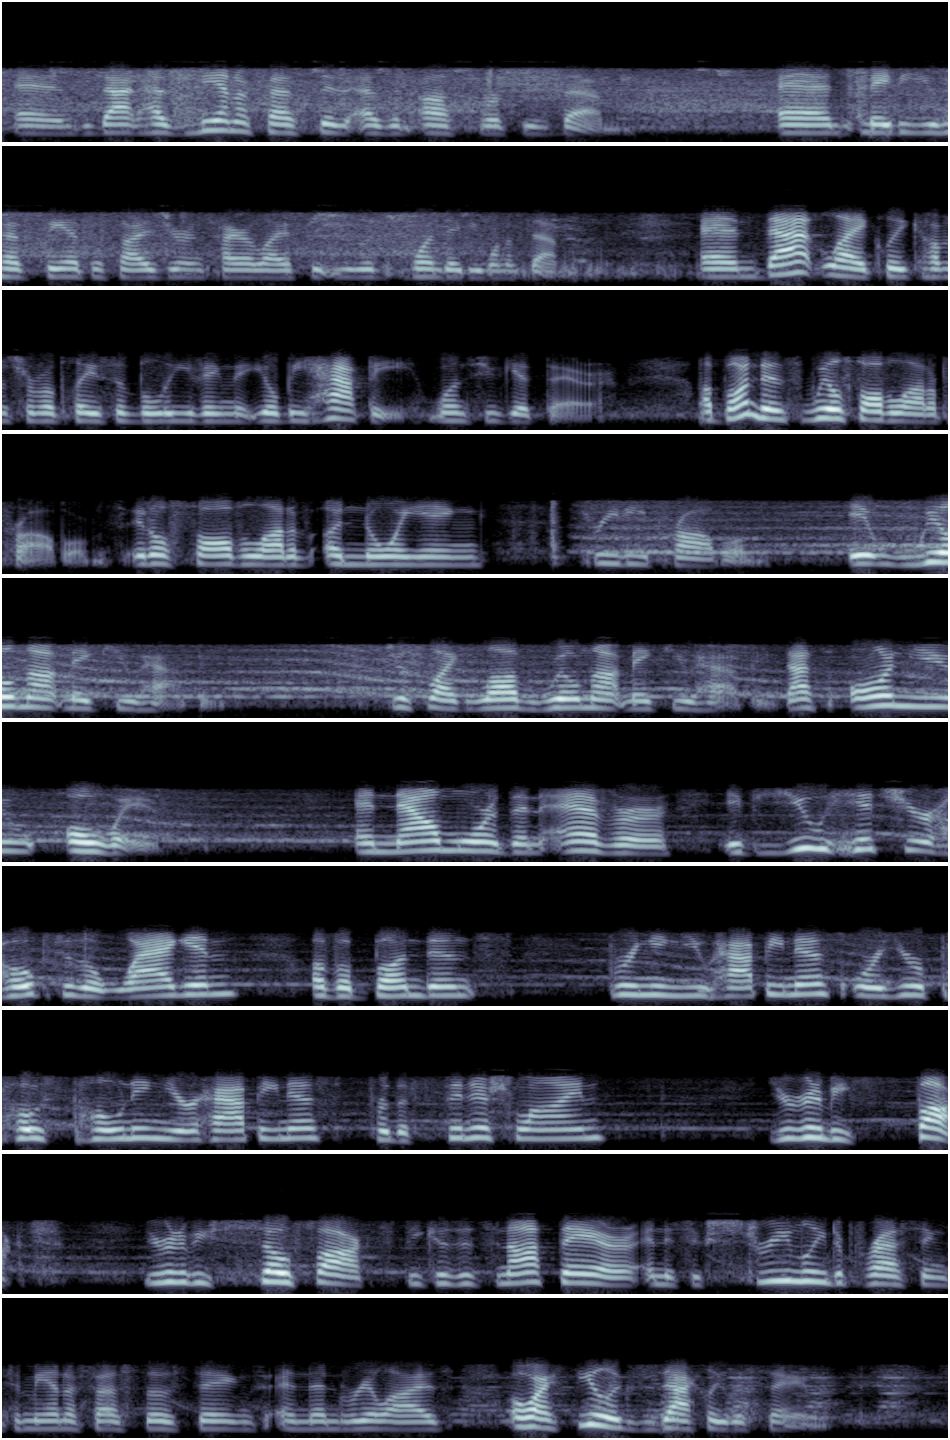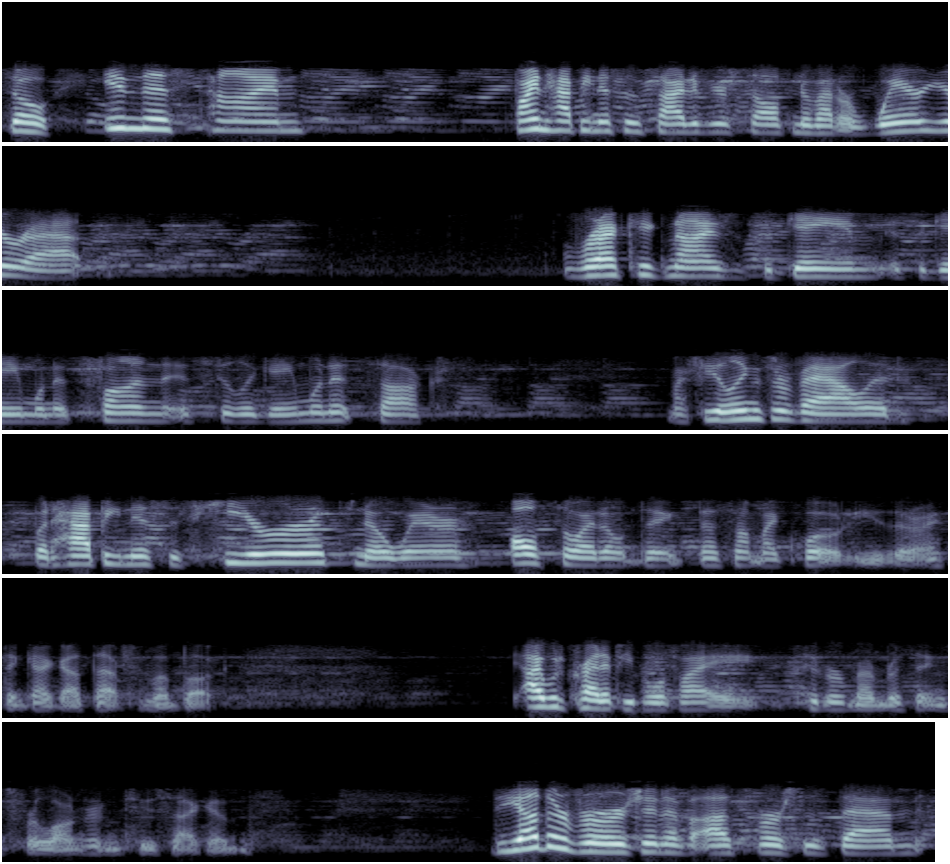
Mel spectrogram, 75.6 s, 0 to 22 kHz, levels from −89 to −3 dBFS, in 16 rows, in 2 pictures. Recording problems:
echo of what is said; faint; from 45 s on; 360 ms later, 25 dB below the speech
phone-call audio; nothing above 3.5 kHz
traffic noise; noticeable; throughout; 15 dB below the speech
uneven, jittery; strongly; from 3.5 s to 1:10

